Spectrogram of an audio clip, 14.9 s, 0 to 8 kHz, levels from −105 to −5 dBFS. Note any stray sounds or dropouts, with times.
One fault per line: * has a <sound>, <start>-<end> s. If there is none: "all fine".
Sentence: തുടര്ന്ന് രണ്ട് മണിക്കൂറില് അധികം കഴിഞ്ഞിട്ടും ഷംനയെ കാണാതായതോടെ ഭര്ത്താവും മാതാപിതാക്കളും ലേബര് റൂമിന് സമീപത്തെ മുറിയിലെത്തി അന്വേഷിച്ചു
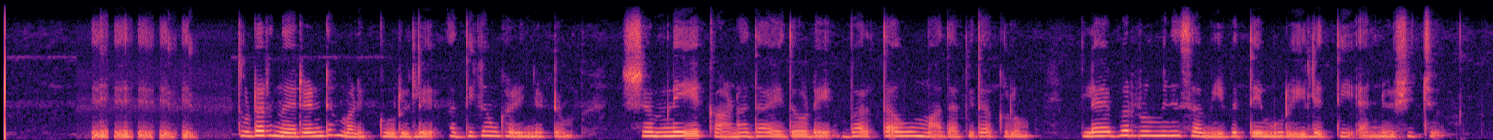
* has a laugh, 0.9-2.0 s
